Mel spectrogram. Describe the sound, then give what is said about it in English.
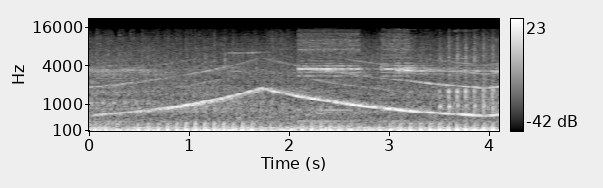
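A police siren wails loudly, one long sweep rising and then falling in pitch, over a dense rumble of traffic and engines with a higher whine in the background. “I think that's the first time we've heard of yeah. police siren.”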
